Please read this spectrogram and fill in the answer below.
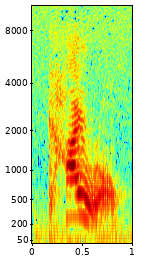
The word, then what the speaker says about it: chiral: An object is said to be geometrically chiral, that's how you pronounce that, if it cannot be rigidly superimposed, that is, rotating it, moving around, onto its mirror image.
